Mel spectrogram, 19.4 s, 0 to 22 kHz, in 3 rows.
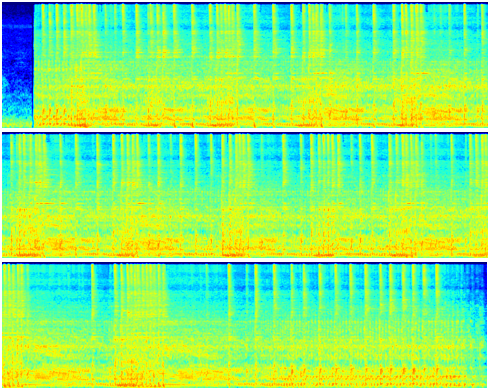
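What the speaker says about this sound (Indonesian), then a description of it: "Itu biasa motornya kalau dihidupkan dia ada bunyi dengung. Bunyi dengungnya cukup keras, seperti di berikut ya suaranya." A Kawasaki Ninja 150 two-stroke motorcycle engine runs steadily and loud throughout, with a sustained primary-gear whining hum over the engine drone and occasional revving surges.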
